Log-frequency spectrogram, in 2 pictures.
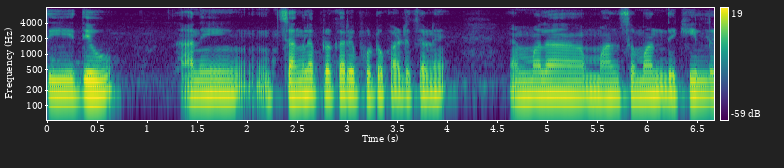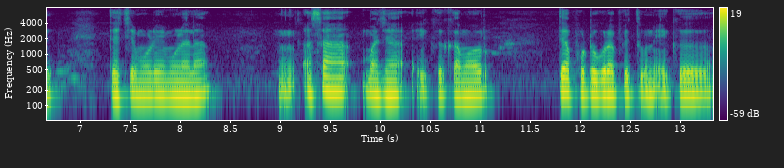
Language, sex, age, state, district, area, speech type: Marathi, male, 45-60, Maharashtra, Akola, urban, spontaneous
